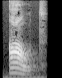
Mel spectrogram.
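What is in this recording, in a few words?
"aut", Azerbaijani; Orfoqrafiya Lüğəti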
